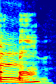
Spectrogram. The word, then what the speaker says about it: mukbang: Mukbang. It's pronounced mukbang.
